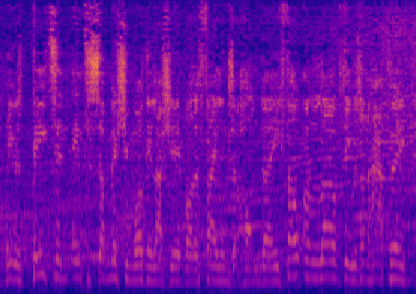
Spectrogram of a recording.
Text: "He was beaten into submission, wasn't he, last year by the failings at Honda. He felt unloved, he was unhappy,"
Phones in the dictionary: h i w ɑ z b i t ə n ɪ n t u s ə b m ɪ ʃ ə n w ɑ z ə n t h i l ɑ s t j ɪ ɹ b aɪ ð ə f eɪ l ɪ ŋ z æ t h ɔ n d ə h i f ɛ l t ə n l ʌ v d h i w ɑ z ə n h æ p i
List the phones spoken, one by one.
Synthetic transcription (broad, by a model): h i w ɑ z b i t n ɪ n t u s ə m ɪ ʃ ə n w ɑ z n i l ɑ s t j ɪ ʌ b aɪ ð ə f eɪ l ɪ ŋ z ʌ t h ɔ n d ə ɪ i f ɛ l t ə n l ʌ v d h i w ɑ z ə n h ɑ p i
